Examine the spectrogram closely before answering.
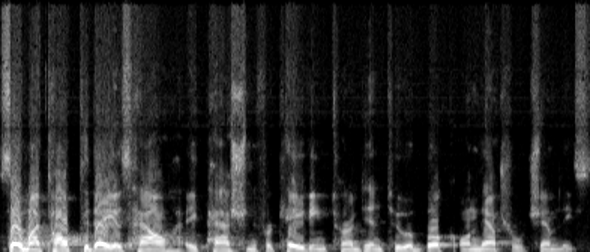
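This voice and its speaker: A man at medium pitch, fairly slow, with very wide pitch swings. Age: 70s. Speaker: author and veteran caver. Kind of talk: public talk with slides. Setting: talk in front of a live audience.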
